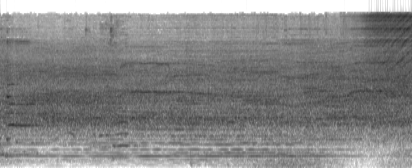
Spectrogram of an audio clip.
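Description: Music with long held chords playing over a steady, even crowd noise.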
